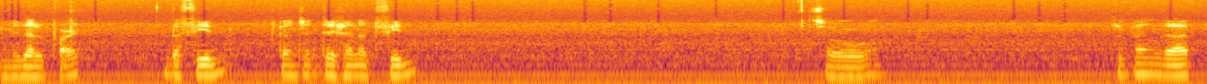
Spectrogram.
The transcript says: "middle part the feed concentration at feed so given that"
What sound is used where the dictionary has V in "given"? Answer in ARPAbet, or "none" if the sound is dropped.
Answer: P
